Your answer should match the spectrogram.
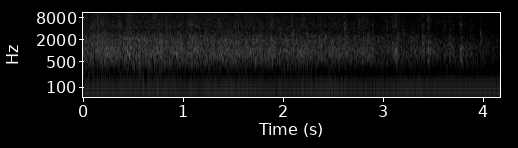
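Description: Faint scattered applause from the audience, dying away into near silence.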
